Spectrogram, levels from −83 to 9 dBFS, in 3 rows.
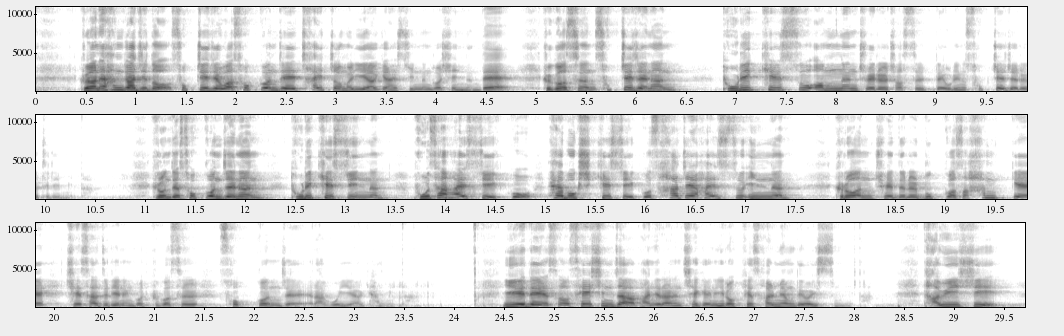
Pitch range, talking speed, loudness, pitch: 180-250 Hz, 305 characters per minute, -29 LUFS, 210 Hz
